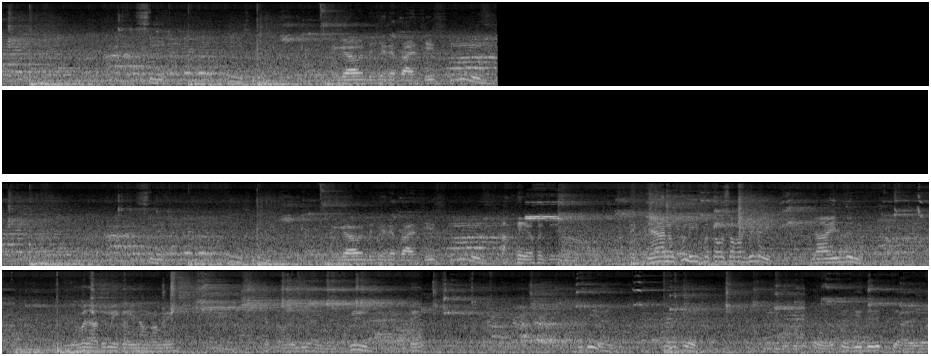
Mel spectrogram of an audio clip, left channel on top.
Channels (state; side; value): drops out; left; at 5.0 s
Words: Si. Nagawan din siya ni Francis. Ayaw din. Kaya nung kulipat ako sa kabila eh. Dahil dun eh. Diba natin may kainan kami? At ang ulit yan. Ate. Hindi yan. Ano ko? Oo, ito didelete ka, di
